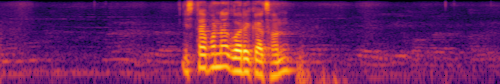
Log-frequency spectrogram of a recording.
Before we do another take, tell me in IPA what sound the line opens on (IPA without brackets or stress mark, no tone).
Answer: i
